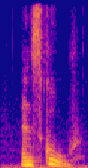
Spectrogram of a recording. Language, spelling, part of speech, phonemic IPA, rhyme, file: Swedish, sko, noun / verb, /skuː/, -uː, Sv-sko.ogg
- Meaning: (noun) 1. a shoe (on foot, hoof, etc.) 2. a lining (of iron on a wooden tool; similar to a horseshoe); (verb) to shoe, to put on shoes; especially on a horse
